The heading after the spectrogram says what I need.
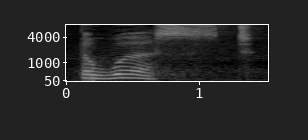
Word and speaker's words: worst: the tea bad worse the worst don't forget to pronounce the T and then far the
